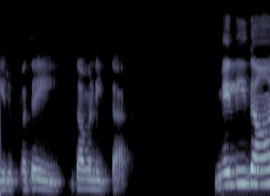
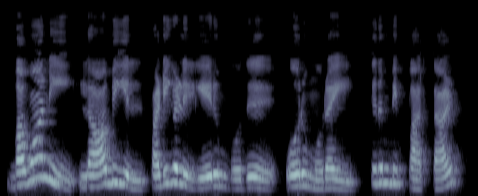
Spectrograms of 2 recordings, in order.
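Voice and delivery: ordinary delivery

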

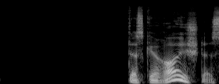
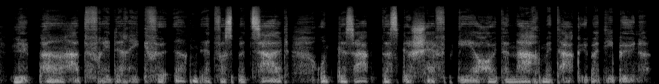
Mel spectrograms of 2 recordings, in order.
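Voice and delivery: softer unvoiced whisper; 3 semitones higher, 7 dB quieter than usual. Tina telling Claire what they overheard, whispering. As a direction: report it under your breath. Whispered report while hiding.

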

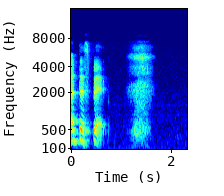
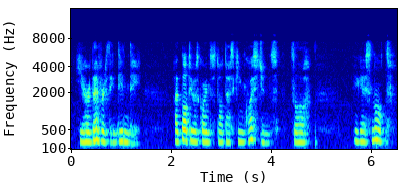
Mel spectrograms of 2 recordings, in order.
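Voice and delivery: softer, slightly lowered character voice; lightly voiced uneasy character; 2 semitones lower, 7 dB quieter than usual. Character realising he was overheard, lightly voiced quiet aside. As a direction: voice a character quietly thinking to himself.

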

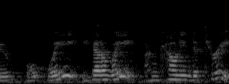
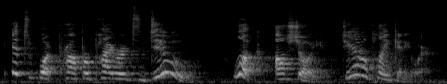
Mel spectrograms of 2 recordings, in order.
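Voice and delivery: eager explaining; 7 semitones higher, 6 dB louder than usual. Acted. Narrator explaining excitedly.

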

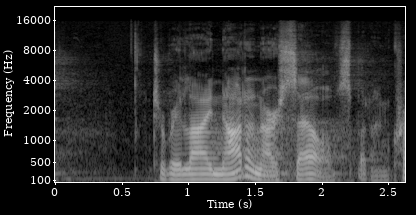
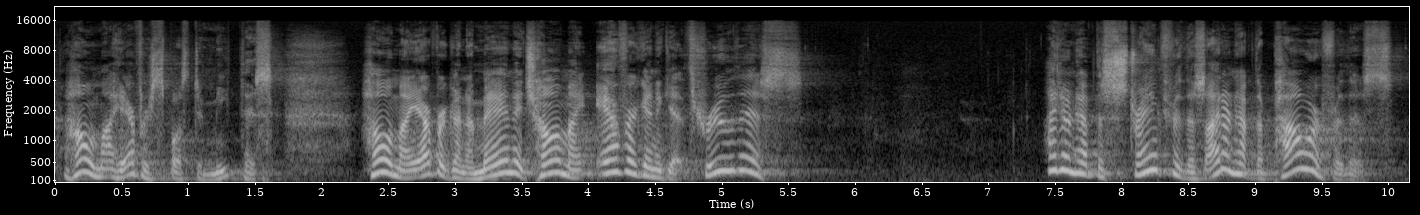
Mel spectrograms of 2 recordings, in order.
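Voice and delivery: mock panic, building; 7 semitones higher, faster than usual. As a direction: act out rising panic. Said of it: "begin to think to yourself".

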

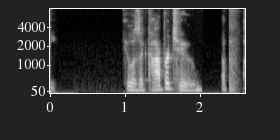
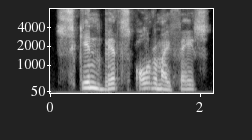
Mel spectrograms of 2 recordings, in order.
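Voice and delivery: ordinary delivery

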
